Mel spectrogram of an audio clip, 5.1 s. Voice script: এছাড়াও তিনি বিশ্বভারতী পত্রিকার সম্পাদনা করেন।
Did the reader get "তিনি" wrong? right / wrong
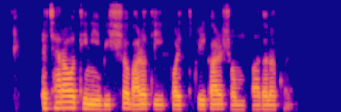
right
